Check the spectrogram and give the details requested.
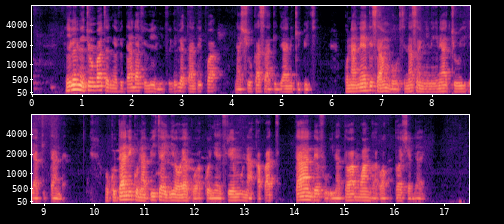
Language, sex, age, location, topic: Swahili, male, 50+, Nairobi, education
